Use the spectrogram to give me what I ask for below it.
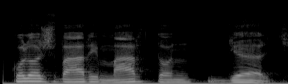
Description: Aussprache Aussprache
